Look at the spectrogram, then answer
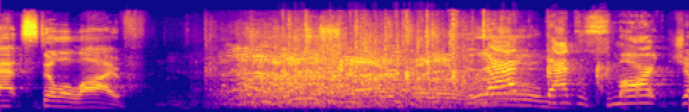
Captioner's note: laughter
